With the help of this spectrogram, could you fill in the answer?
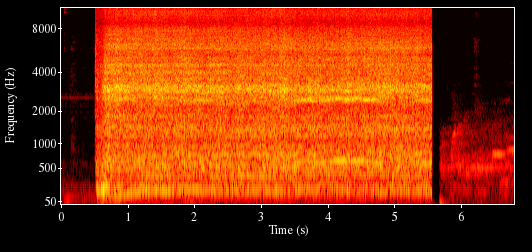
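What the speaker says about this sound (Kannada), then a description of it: "ಈಗ ಹಸಿಮೆಣಸಿನ್ಕಾಯಿ, ಈರುಳ್ಳಿ, ಪುದೀನ, ಕೊತ್ತಂಬರಿ ಸೊಪ್ಪು, ಬೆಳ್ಳುಳ್ಳಿ ಇದೆಲ್ಲ ಹಾಕಿರೋ ಮಸಾಲೆನ ರುಬ್ಕೊಳ್ಳೋಣ" A kitchen mixer grinder whirs loudly, grinding green chilli, onion, mint, coriander and garlic into a masala for biryani, starting abruptly and running at a steady high-pitched roar for about five seconds before stopping.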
